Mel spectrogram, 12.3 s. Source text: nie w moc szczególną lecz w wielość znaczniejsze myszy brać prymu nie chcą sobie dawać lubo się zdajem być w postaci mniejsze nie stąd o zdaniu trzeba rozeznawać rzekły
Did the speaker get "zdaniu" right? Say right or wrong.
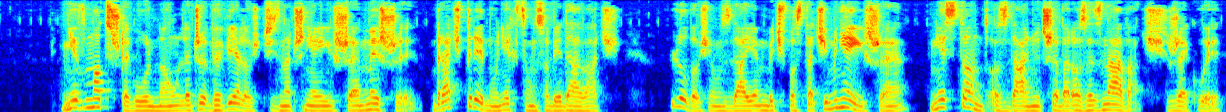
right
